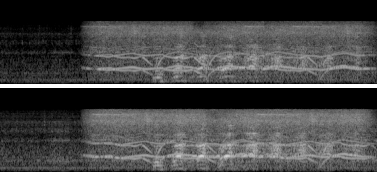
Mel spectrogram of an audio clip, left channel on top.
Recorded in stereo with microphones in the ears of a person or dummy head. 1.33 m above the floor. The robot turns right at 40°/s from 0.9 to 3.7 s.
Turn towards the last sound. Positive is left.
turn(degrees=-70)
